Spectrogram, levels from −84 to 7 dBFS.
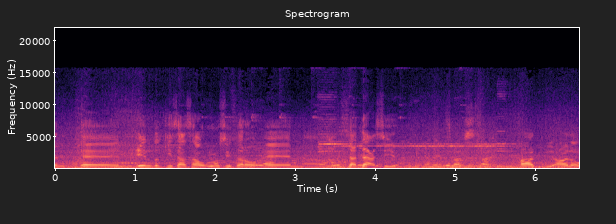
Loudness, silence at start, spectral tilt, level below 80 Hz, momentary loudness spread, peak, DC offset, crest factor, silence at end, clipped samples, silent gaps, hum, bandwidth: -18 LUFS; 0 s; -4.5 dB/octave; -42 dBFS; 6 LU; 0 dBFS; under 0.1%; 18 dB; 0 s; under 0.1%; none; none; 16 kHz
